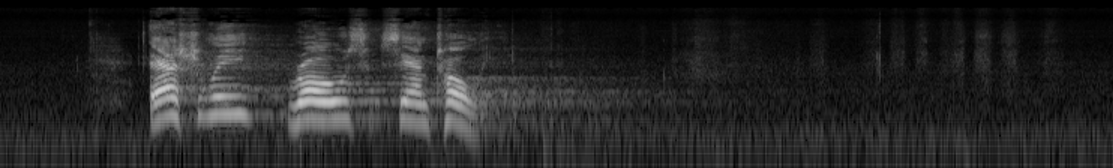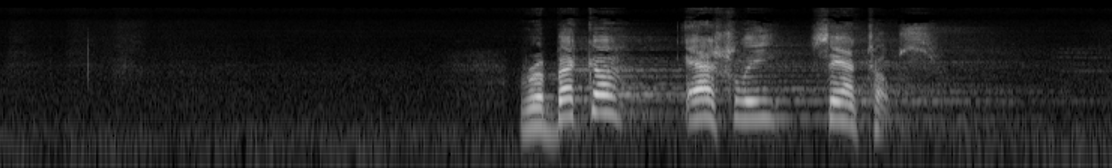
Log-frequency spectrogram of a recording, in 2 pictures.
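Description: A man reads out names through a microphone in an echoing hall.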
